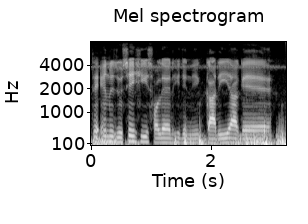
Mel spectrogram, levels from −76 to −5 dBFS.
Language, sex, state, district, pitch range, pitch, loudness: Chakma, male, Tripura, Dhalai, 120-145 Hz, 130 Hz, -17 LUFS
